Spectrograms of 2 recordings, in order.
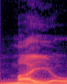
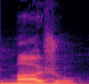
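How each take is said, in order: First: The middle consonant is a 'y' sound. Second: The middle consonant is a 'zh' sound. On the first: "I don't say mayo" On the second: "In Argentina, we pronounce them je"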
